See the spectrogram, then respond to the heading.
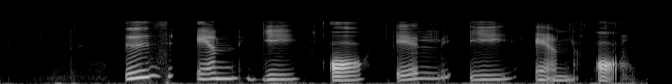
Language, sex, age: Swedish, female, 56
